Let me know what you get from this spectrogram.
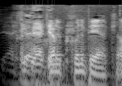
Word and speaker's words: Quinnipiac: They are in East Lansing the 14th of March, and that'll be their opener against Quinnipiac? – Quinnipiac.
